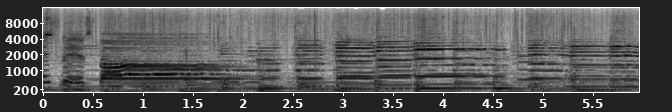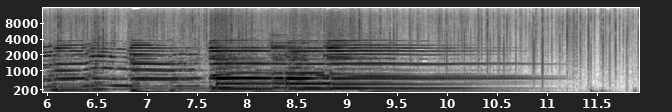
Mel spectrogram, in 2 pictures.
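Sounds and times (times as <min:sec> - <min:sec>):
string-band music with plucked strings: 0:00.0 - 0:11.1.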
